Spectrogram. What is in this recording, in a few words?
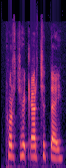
"porcheklarchi", Archi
